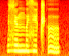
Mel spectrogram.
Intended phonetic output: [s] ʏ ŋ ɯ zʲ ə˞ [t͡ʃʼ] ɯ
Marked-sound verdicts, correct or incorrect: incorrect: z, correct

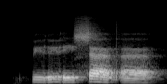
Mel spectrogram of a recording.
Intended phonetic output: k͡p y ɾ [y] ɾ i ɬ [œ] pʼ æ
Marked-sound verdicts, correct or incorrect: correct, incorrect: æ

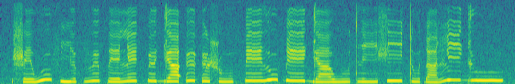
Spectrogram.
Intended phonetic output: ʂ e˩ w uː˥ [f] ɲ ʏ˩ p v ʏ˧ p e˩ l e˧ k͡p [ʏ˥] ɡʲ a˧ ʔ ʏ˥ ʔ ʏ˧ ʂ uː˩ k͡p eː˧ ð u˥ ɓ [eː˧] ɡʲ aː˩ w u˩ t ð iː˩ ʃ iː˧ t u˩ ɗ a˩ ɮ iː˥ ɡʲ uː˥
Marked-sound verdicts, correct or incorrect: correct, incorrect: ʏ˧, correct

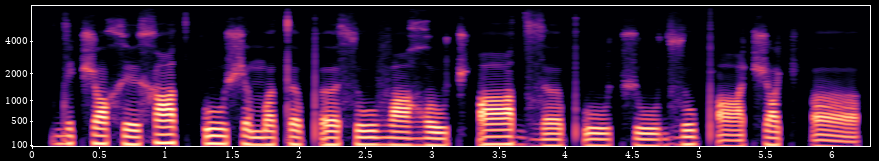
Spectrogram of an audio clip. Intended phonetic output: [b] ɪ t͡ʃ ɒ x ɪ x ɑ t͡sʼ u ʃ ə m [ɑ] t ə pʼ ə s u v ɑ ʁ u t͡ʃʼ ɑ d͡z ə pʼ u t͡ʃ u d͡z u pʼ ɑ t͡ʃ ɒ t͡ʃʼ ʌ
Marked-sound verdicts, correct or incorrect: incorrect: d, incorrect: ʌ

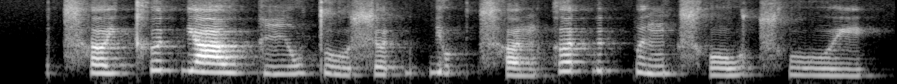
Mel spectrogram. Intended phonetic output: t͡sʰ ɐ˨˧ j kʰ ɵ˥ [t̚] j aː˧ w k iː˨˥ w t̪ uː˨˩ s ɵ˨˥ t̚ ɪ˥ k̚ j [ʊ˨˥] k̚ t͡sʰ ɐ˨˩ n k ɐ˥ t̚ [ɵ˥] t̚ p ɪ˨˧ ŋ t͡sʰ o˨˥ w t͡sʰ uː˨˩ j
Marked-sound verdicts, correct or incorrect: correct, correct, correct

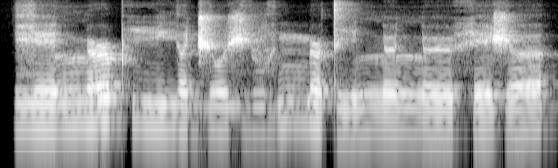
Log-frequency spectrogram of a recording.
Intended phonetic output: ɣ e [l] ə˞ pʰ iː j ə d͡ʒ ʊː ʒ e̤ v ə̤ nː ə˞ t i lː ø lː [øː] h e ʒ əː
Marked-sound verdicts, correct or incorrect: incorrect: lː, correct

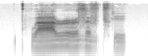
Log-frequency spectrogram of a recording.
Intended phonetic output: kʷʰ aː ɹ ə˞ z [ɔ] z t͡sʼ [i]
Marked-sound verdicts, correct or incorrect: incorrect: ə, correct

